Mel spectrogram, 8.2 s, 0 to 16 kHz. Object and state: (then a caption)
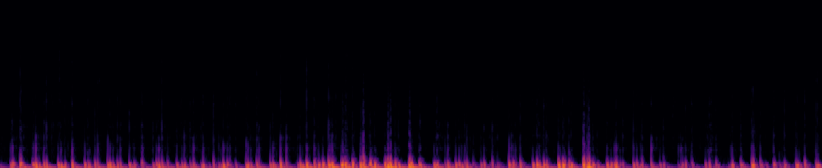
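Cork tile board. A flat, thin, pale speckled cork tile about 30 cm square is held in front of the microphone and tapped with fingertips and nails. The result is a fast, continuous patter of soft, dull, low thuds that die away almost instantly, with little high-frequency content.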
